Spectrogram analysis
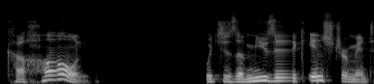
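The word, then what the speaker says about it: cajón: So a lot of people I hear saying Cajun. Yes, but because it's Spanish, it's pronounced differently. And in the Spanish language, they don't have a j sound. All of their J sounds with the ha. Yeah. Yes. Yeah. So you would say cajon.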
